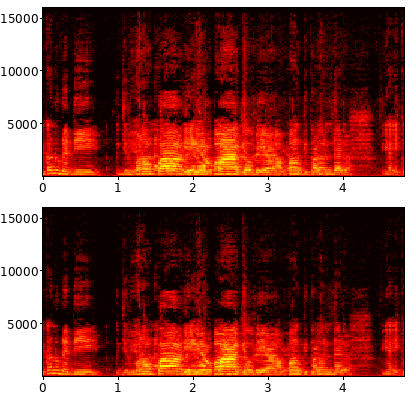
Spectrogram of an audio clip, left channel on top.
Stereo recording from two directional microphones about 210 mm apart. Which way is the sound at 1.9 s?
15° right (ahead or behind).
